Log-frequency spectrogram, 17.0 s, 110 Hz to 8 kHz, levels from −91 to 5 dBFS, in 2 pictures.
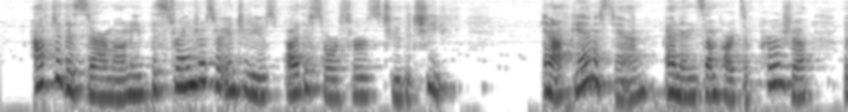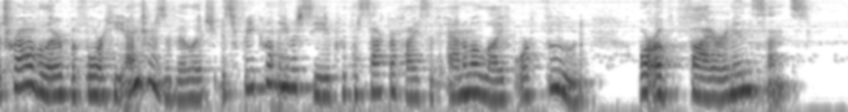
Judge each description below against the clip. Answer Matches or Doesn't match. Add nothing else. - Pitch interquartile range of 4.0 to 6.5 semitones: Matches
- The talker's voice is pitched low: Doesn't match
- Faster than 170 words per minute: Doesn't match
